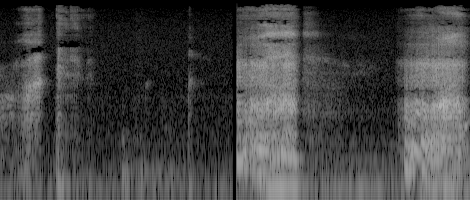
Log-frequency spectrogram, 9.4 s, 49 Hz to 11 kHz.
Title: 🐽 本日のイビキ / Snoring Sleep Sound 2025/03/28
